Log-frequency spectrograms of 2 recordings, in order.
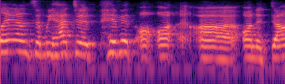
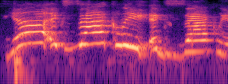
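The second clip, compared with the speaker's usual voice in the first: much higher and louder, drawn out; excited agreement; 9 semitones higher, 7 dB louder, slower than usual. Real, not acted. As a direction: jump in thrilled to agree. Agreeing eagerly with co-host.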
